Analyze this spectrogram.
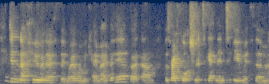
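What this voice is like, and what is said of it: British accent. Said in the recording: “you can probably hear by my accent that I'm not Australian born and bred. So I do hail from the UK”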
